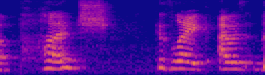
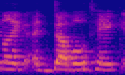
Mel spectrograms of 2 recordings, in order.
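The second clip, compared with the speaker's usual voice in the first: ordinary talk, nothing marked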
